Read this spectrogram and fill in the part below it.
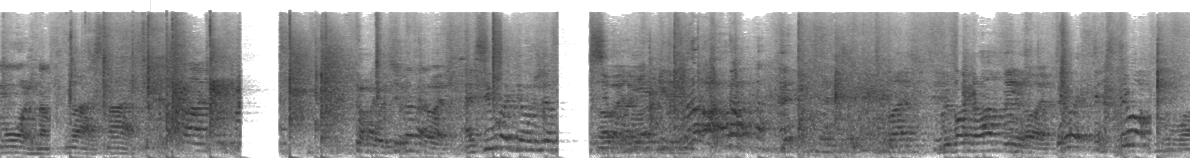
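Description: Young men shout and cheer excitedly nearby.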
